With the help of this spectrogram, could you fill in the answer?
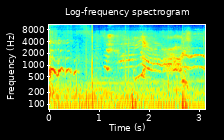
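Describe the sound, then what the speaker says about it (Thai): Young children's voices overlap in a raised, squabbling exchange, shrill and close, with rising and falling pitches for a few seconds. "อันนี้มีน้องทะเลาะกันอยู่นะครับก็ไม่ต้องสนใจเนาะ"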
